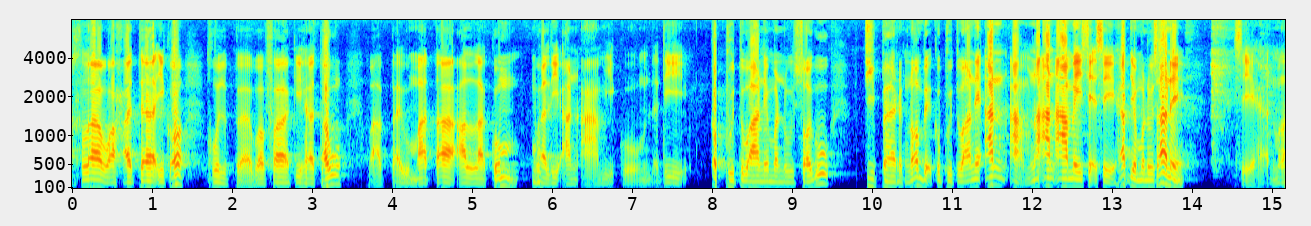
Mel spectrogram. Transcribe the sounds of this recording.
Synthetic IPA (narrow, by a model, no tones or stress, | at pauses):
xlawahad̪̥aikɔ | xulb̥a̰wa̰fakiɦat̪au | wa̰b̥a̰ṵma̰t̪aʔa̰lːakʊmwaliʔa̰na̰mḭkʊ̰md͡ʒad̪̥i | kəb̥ut̪uanemənusɔiku | d̪̥i̤b̥aɾəŋnɔmbɛʔkəb̥ut̪uaneʔana̰mna̰ʔanʔameisɛʔsiɦat̪̚jamənusane | sḭɦa̰t̪̚məl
